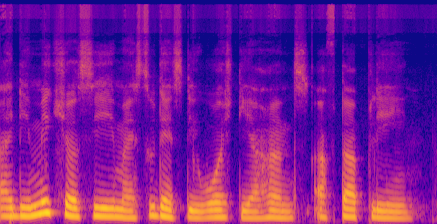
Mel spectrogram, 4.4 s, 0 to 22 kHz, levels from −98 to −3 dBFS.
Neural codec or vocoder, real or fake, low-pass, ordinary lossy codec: none; real; none; none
